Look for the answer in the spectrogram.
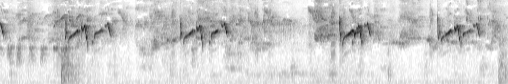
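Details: Prinia giving a fighting call, played as a lure to provoke other birds: bright, sharp, high chirped phrases of quick zigzag notes, repeated about every one and a half to two seconds over a faint buzzy hiss.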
